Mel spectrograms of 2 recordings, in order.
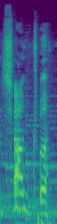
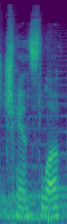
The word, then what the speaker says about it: chancla: Congrats, you get the chancla. Fun fact. You're probably gonna hate me for this, Sandslash, but when I first saw the word chancla, I mispronounced it as chancellor.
